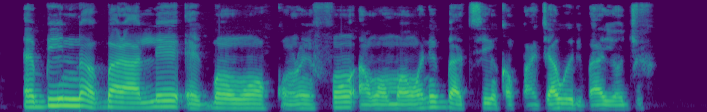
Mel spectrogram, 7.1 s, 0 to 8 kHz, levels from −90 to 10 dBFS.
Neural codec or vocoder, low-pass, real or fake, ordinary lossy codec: none; 7.2 kHz; real; none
